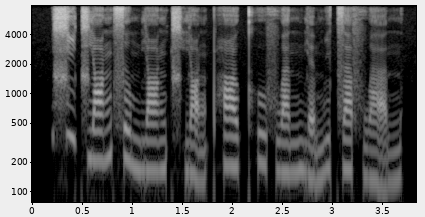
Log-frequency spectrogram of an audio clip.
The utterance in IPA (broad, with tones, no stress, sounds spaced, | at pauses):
ɕ i˥˩ t͡ɕ j ɑ˧˥ ŋ s ɹ̩˥˩ m j ɑ˧˥ ŋ t͡ɕʰ j ɑ̰˨˩ ŋ pʰ ɑ˥ ʊ̯ kʰ u˥˩ f w a˧˥ n m j ɛ̰˨˩ m i˥˩ t͡s ä˥ f w a̰˨˩˦ n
